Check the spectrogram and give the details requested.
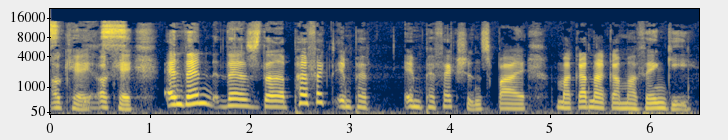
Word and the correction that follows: Mavengere: No, I didn't say that correctly either. – Yes. So Perfect Imperfections is by Makanaka Mavengere.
